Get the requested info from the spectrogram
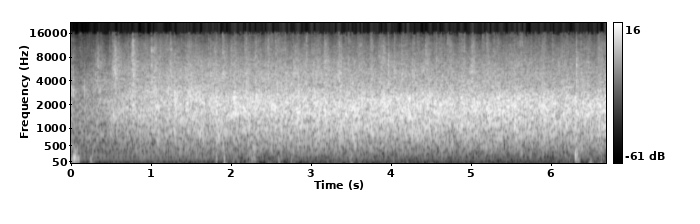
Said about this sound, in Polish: Powstańmy, niech te oklaski będą dla Pana Jezusa. Niech te oklaski będą na chwałę Bożą. Niech wielu ludzi usłyszy te nasze oklaski, to nasze uwielbienie właśnie w ten sposób.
